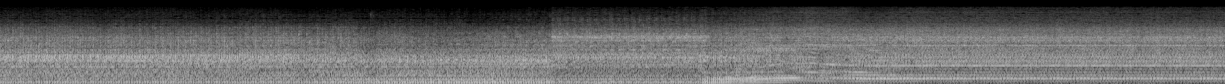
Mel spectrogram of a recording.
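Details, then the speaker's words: Detroit 3-53 diesel generator in a homemade 1977 Peterbilt 359 motorhome, carrying two 1500 W heaters, a 2000 W water heater and two air conditioners: steady even drone that dips briefly as the load comes on, then holds; it barely loads up, healthy. "At this point, I've got two 1500 watt electric heaters running, a 2000 watt 6 gallon electric water heater, 2 air conditioners, and you just flat came here it loaded up at all."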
